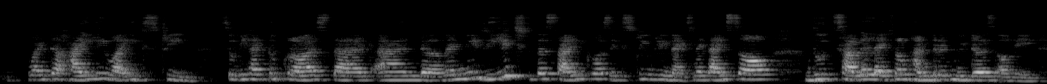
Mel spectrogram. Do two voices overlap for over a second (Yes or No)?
No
